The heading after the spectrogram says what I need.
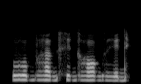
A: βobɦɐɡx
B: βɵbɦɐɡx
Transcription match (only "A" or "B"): A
